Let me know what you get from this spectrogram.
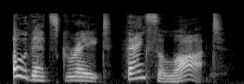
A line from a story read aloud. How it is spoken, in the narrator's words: I said happily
